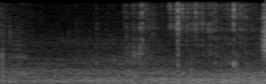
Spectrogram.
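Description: Faint rustling with a few small clicks as fingers lift and peel back the thin black film shield over a laptop's RAM slots.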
